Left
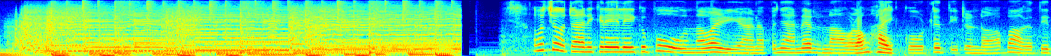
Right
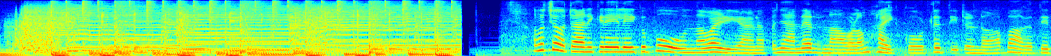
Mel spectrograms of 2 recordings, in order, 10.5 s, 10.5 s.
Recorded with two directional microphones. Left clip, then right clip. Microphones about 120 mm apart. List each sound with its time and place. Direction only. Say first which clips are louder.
0.1 s music: even; centre (ahead or behind)
5.3 s speech: even; 50° left (ahead or behind)
6.6 s speech: right 1 dB; 5° left (ahead or behind)
6.9 s a woman's voice: left 3 dB; 45° left (ahead or behind)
